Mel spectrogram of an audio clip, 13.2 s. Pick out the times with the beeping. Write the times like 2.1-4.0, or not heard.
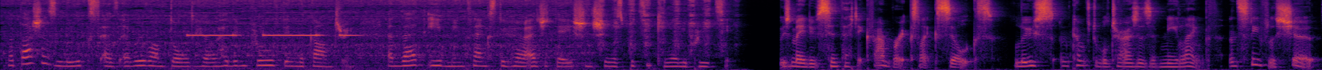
1.8-3.6.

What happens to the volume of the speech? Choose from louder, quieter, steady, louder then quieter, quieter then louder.
steady.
